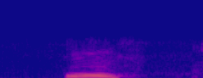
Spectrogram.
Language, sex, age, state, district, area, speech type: Manipuri, male, 30-45, Manipur, Thoubal, rural, conversation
